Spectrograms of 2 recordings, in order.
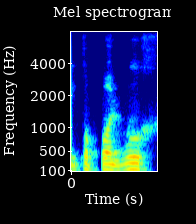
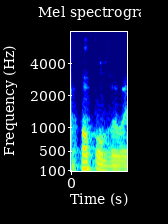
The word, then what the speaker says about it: Popol Vuh: The correct pronunciation would be Popol Vuh, but very few people can pronounce that. So Popol Vuh is fine.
